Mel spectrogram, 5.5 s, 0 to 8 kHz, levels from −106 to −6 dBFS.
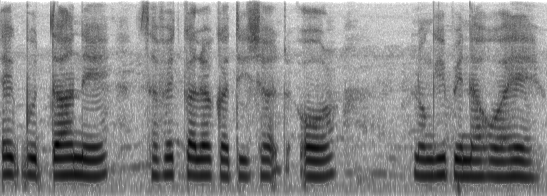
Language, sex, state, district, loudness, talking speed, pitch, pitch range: Hindi, female, Arunachal Pradesh, Papum Pare, -17 LUFS, 140 wpm, 215 Hz, 205-225 Hz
